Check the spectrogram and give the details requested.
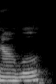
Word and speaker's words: hour: Use and before an H where the sound of H is silent. For example, an hour, an honor, an honorary vice president.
